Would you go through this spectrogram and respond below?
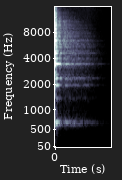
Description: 1ST-COW   -L.wav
